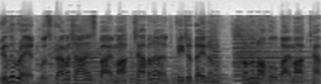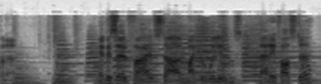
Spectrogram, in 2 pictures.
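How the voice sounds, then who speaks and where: A man's voice: mid-range voice, very animated, moderate pace. A man with an English accent reading scripted closing credits as a radio announcer. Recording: loud brass theme music behind.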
